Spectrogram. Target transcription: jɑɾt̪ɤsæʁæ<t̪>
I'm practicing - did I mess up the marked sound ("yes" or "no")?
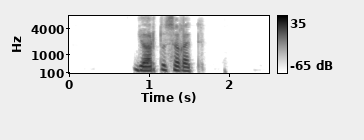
no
